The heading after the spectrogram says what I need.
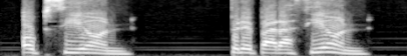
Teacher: You are shifting the entire weight of the word to the very end. · The accent mark over the letter O means you must punch that last syllable.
